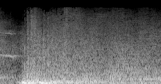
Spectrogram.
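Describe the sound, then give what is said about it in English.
A bomb dropped from a plane at 50 feet erupts on a battleship's deck in one heavy, deep boom. It hits abruptly, then settles into a long, loud rumbling decay. “let go of his bombs at 50 feet. They flutter down, one of them hitting square and erupting on the deck.”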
